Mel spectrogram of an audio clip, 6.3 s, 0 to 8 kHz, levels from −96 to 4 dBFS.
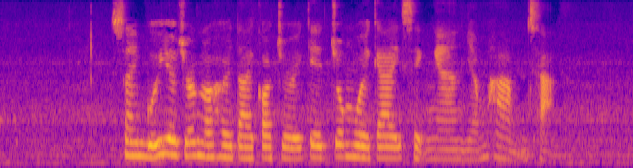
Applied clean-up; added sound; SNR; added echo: none; none; none; none.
